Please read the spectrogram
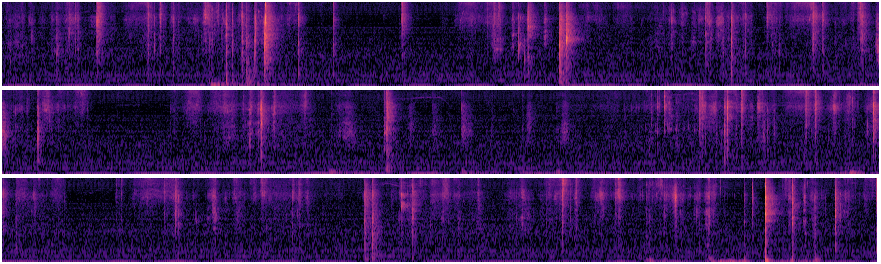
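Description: Faint, irregular clicks and light taps of gloved hands handling trading card packs and cards, with a few sharper clicks spread through.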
